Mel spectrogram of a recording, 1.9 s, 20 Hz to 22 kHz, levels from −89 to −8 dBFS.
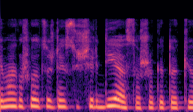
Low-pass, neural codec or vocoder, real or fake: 10.8 kHz; none; real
